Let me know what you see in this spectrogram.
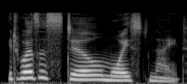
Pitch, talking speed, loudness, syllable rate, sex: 220 Hz, 190 wpm, -17 LUFS, 3.5 syllables/s, female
